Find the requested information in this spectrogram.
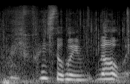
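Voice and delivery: high, cracking pleas; begging. Acted. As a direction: beg him not to leave you. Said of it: "He's like".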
